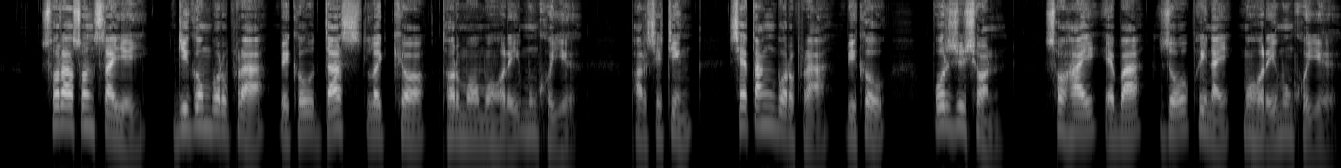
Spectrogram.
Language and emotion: Bodo, neutral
